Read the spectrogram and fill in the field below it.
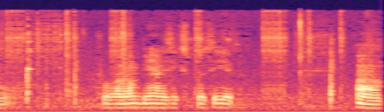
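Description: A trowel scrapes and scoops soil.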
